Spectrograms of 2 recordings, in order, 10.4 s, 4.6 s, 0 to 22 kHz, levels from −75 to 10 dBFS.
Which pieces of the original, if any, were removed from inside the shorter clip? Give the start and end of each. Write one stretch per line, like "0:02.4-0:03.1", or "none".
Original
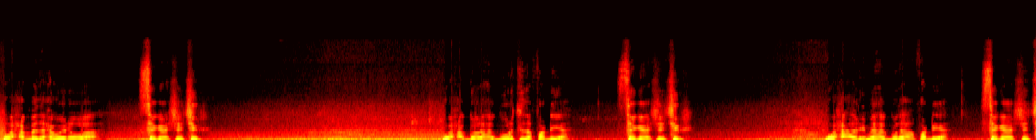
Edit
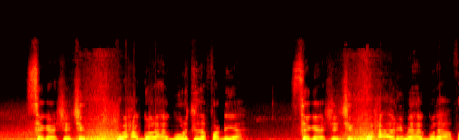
0:02.1-0:04.3
0:06.9-0:08.3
